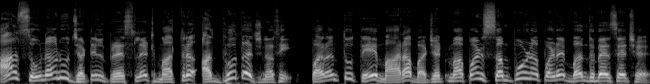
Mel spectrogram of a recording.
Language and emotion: Gujarati, happy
